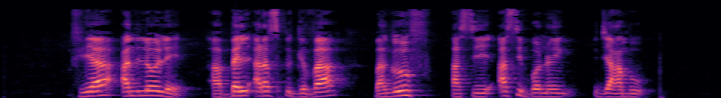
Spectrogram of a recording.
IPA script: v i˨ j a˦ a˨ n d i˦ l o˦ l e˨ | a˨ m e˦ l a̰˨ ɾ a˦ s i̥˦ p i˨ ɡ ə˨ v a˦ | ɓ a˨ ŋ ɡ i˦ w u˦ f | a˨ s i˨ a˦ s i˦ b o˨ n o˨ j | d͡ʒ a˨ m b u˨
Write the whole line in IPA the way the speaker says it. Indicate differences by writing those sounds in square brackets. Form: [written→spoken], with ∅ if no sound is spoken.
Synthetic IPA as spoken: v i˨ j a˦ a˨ n d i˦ l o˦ l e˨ | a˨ [m→b] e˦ l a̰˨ ɾ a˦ s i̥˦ p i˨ ɡ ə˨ v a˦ | ɓ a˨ ŋ ɡ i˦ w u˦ f | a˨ s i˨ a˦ s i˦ b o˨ n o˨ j | d͡ʒ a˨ m b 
